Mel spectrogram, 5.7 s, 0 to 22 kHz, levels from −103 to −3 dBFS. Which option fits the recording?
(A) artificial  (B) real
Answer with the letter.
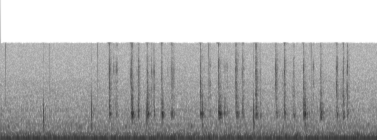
B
